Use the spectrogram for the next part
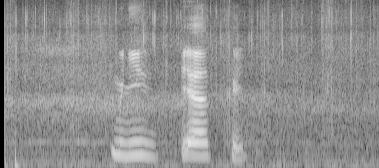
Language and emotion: Russian, sad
